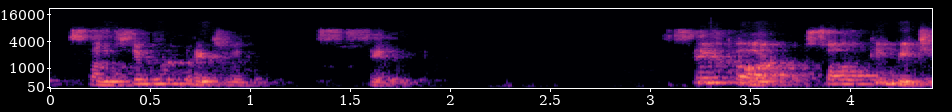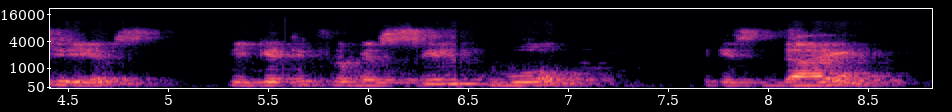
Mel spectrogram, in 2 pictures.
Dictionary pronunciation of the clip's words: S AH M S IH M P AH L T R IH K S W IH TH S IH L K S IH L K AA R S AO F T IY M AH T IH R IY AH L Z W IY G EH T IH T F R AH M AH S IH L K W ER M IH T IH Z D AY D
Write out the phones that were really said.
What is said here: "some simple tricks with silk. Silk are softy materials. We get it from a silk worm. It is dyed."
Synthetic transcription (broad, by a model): S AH M S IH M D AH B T R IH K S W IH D S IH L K S IH L K AA R S AO F T IY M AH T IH R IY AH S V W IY G EH T IH T F R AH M AH S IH L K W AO IH T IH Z D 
